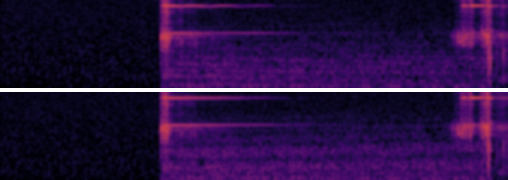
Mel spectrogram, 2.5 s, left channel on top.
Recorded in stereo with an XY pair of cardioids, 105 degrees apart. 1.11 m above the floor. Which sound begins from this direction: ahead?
A bicycle bell, at 0.8 s.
